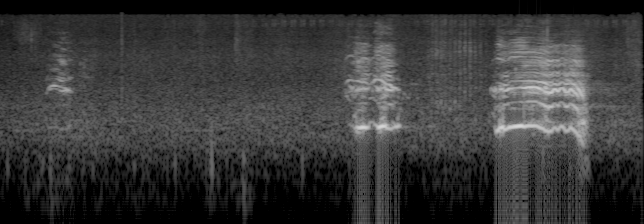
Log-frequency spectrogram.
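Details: Konik wild horses calling. A faint short call comes first, then a quavering whinny in two pulses, then a longer, louder tremulous whinny that slides downward at the end, over a quiet background.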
